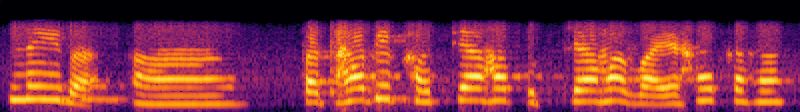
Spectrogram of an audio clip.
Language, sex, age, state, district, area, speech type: Sanskrit, female, 18-30, Kerala, Palakkad, rural, conversation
